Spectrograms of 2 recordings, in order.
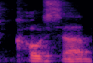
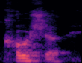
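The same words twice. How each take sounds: First: "kosa" with a plain s, as it looks; "kosa" said with an unsoftened s in the middle; spelling pronunciation. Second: "kosha" with an sh sound in the middle; "kosha", the written s softened to sh; correct Sanskrit pronunciation. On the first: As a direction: read "kosa" by its spelling, s instead of sh. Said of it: "it looks like it's kosa". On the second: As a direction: say "kosha" with sh, not a plain s. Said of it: "but it's pronounced kosha". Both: Shown as a demonstration.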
